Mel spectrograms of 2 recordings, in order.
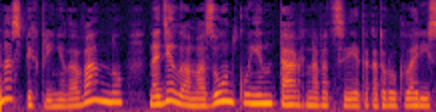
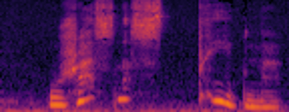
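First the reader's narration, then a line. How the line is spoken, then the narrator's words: Quiet confession. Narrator (Russian): призналась она тихо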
